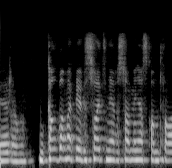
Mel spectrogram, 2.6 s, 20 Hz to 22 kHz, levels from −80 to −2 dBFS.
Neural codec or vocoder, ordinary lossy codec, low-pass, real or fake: codec, 16 kHz in and 24 kHz out, 2.2 kbps, FireRedTTS-2 codec; MP3, 64 kbps; 9.9 kHz; fake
